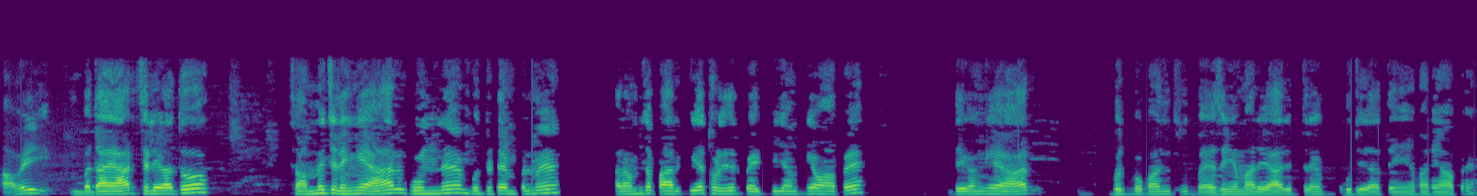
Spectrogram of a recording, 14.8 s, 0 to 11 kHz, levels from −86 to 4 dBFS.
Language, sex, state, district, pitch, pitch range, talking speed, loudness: Hindi, male, Uttar Pradesh, Jyotiba Phule Nagar, 155 Hz, 135-175 Hz, 165 wpm, -16 LUFS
